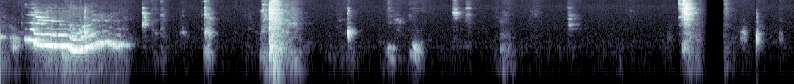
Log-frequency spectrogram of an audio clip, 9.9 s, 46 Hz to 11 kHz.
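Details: Puppies of the Cavalier King Charles Spaniel breed, in a home puppy pen as older dogs are brought by, 12/13/22. One wobbling, falling whine opens, then only sharp knocks, clicks and brief faint yips follow.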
